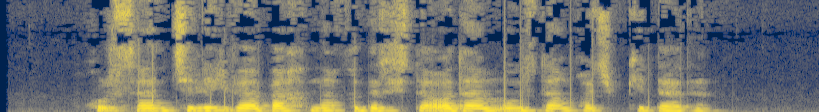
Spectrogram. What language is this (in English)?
Uzbek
